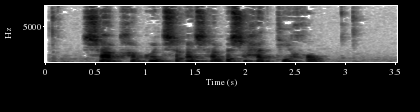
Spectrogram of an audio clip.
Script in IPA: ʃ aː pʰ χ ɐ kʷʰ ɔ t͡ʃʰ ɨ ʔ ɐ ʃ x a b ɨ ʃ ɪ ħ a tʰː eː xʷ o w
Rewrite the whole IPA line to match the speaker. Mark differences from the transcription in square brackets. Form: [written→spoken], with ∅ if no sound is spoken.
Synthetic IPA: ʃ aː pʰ χ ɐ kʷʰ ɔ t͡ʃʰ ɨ ʔ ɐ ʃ [x→ħ] a b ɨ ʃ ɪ ħ a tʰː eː [xʷ→χʷ] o w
